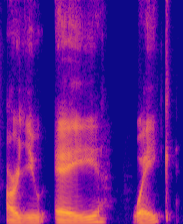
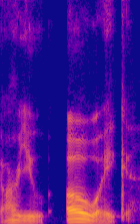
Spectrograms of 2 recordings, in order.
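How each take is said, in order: First: The first vowel of awake is a full 'ay'. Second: The first vowel of awake is a reduced 'uh'. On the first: The speaker calls it wrong. "Not many people say that" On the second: The speaker calls it right. "Most people say"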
